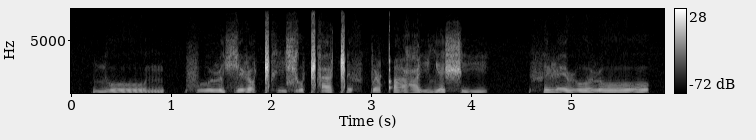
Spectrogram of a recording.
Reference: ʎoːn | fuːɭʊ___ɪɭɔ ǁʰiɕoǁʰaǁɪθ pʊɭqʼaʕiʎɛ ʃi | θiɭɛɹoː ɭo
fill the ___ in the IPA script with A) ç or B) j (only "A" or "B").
A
